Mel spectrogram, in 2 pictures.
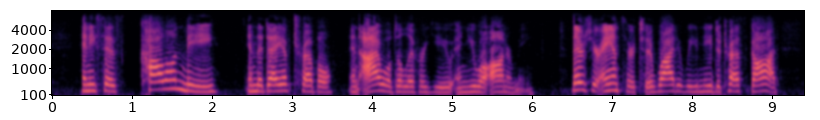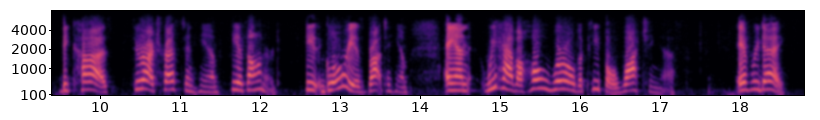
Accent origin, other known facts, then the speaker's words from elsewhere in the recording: Indiana, United States; I grew up in Indiana, and on one side of our home, we had an apple orchard, and on another side, of like a wooded area, and we had wheat fields and corn fields, and kind of lived out in the country.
